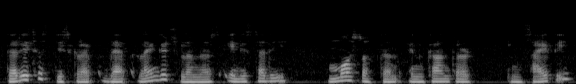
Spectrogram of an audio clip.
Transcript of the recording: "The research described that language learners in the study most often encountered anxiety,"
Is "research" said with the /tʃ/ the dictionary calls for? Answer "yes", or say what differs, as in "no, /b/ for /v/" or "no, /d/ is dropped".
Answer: no, /s/ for /tʃ/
